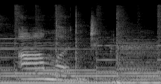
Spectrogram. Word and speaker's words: almond: Now, in this word, the L is silent. It's not almond or almond, it's almond. It's almond.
